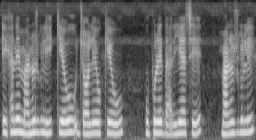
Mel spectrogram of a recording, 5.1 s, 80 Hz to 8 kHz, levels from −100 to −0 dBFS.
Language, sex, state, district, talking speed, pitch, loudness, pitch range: Bengali, female, West Bengal, Alipurduar, 130 wpm, 235 Hz, -17 LUFS, 230-250 Hz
